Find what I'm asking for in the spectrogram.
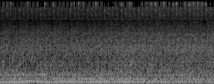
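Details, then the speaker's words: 2006 Nissan Y11 AD, QG15 e-throttle engine at normal idle after leaving scan-tool VVT actuation; intake valve timing reads between 0 and 1. Deep, steady idle, even low rumble, no stumbles, knocks or ticks: healthy normal idle. "Right, so I'm going to come out of this mode so the vehicle could idle normal, and we'll see where it sits at normal idle operation."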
